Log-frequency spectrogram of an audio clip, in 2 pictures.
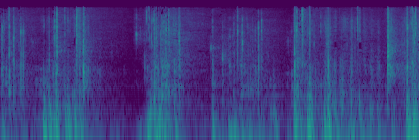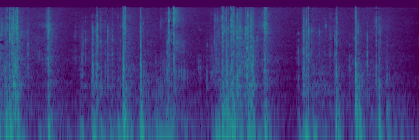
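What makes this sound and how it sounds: Long nails and fingertips tap and press the stickered keys of a plastic laptop keyboard in quick bursts. The result is a dense stream of crisp clicks and clacks over a soft low thud, broken by short pauses.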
